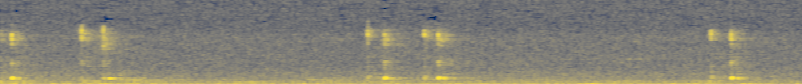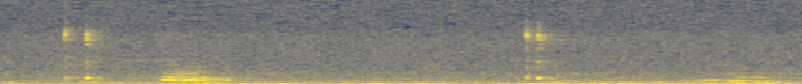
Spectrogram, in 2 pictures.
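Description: Faint computer mouse button clicks, a few at irregular intervals, some in quick pairs.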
